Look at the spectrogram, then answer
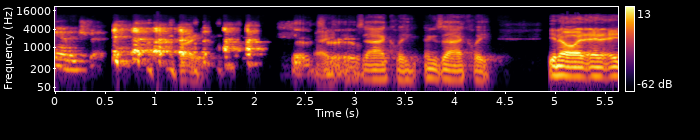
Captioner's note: chuckles happily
